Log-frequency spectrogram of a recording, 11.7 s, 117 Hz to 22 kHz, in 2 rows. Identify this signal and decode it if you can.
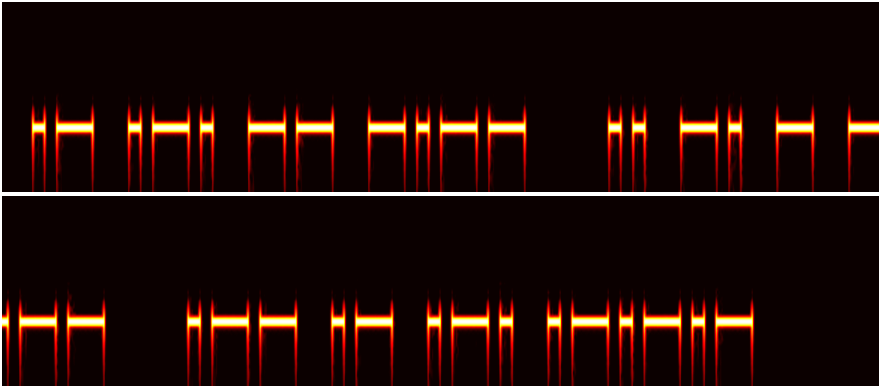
Morse code, heard as a keyed tone, about 15 wpm, 700 Hz. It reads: ARMY INTO WAR.
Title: Sentences from Top 1000 Words - Review Part 5 - 15wpm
